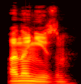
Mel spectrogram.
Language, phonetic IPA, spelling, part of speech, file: Russian, [ɐnɐˈnʲizm], онанизм, noun, Ru-онанизм.ogg
- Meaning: onanism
